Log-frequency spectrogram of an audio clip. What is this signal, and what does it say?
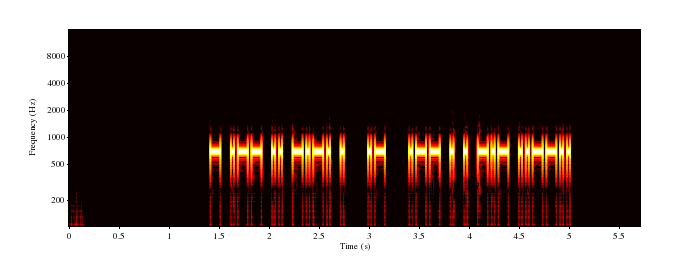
Morse code, heard as a keyed tone, about 34 wpm, 700 Hz. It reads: TWICE A WEEK?
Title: Sentences from Top 1600 Words 35wpm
